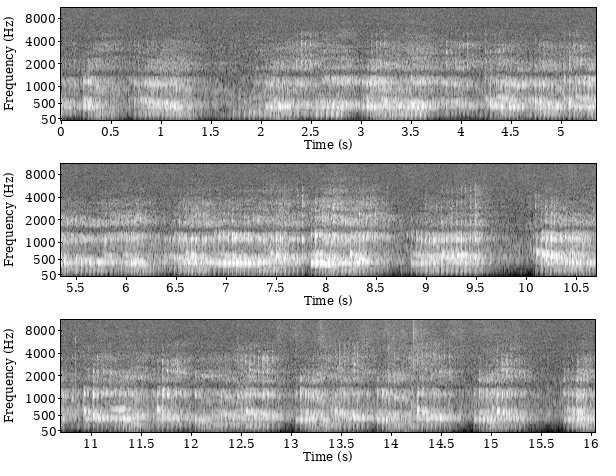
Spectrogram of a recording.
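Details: Rutting-season vocalising from a fallow deer (Dama dama) tied to its reproductive strategies: a long, steady run of rough, throaty groans repeated roughly every second, with little pause between them.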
